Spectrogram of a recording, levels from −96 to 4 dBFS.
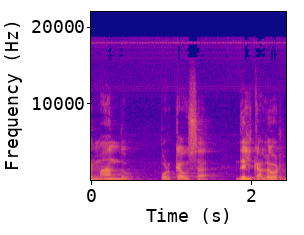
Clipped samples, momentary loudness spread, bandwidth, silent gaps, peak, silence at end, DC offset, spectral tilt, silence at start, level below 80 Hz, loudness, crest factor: under 0.1%; 19 LU; 19 kHz; none; -8 dBFS; 0 s; under 0.1%; -3.5 dB/octave; 0 s; -74 dBFS; -31 LUFS; 24 dB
